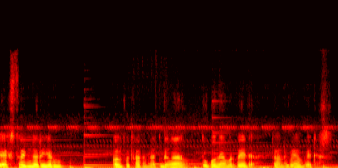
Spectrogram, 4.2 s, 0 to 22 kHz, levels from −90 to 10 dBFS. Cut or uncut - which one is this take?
uncut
